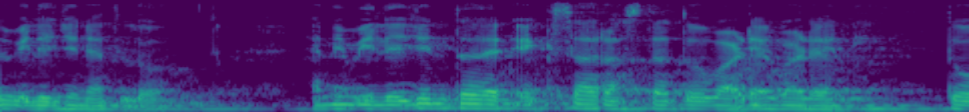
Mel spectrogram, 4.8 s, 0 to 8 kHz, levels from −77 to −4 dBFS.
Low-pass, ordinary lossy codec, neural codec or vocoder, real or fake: 7.2 kHz; none; codec, 16 kHz, 16 kbps, FreqCodec, larger model; fake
